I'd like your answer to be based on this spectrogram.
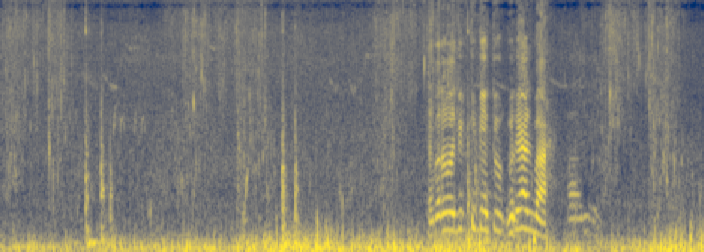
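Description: A rowboat with a boatman carries a passenger across a lake beside a mud-house resort; steady water and wind noise runs throughout, with someone talking over it and a brief sung passage partway through.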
